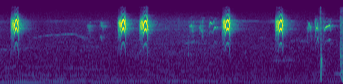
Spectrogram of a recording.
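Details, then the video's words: Sogon giving scattered ngleper-style notes, single high sharp chirps spaced about half a second to a second apart, with faint softer calls and a click near the end. "SOGON MANAPUN CEPAT NYAUT NGLEPER"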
